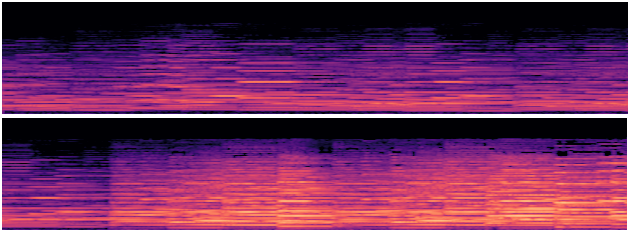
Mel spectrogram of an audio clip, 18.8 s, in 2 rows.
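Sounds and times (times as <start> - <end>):
saxophone ensemble playing: 11.0 - 18.7.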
